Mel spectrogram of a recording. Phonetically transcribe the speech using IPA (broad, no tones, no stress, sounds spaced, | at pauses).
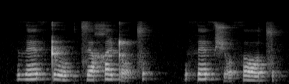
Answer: ð ɛ θ ʈ o | t͡s ɛ χ ɛ ʈ ɔ̰ t͡s | θ ɛ θ ʃ ɔ̰ θ ɔ t͡s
